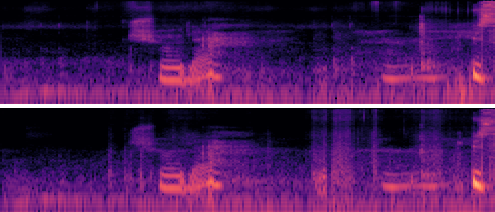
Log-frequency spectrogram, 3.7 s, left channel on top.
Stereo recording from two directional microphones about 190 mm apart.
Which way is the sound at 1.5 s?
10° left (ahead or behind).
